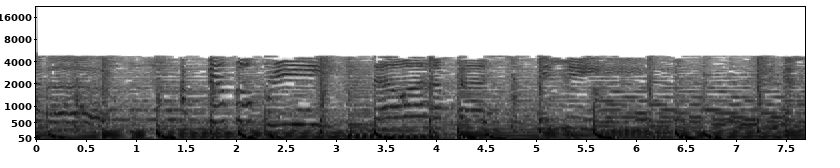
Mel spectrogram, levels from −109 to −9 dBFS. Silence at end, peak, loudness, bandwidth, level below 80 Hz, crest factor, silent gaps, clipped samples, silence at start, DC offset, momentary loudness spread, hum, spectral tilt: 0 s; -2 dBFS; -14 LUFS; 5 kHz; -18 dBFS; 12 dB; none; under 0.1%; 0 s; 0.4%; 3 LU; none; -9 dB/octave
